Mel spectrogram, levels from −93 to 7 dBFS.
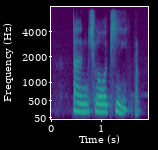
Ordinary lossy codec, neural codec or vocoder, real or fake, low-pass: none; codec, 16 kHz, 1 kbps, FreqCodec, larger model; fake; 7.2 kHz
